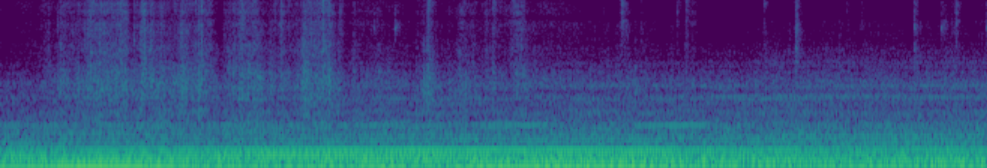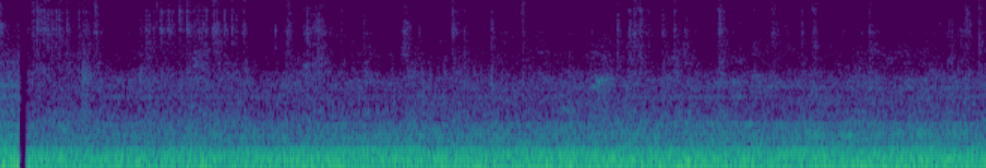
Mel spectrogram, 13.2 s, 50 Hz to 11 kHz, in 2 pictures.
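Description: Cabin noise inside a Chiltern Railways class 168 diesel multiple unit on the move: a steady low drone and rumble from the running gear and underfloor diesel engine. It cuts out for an instant about halfway through, then carries on with a lighter low drone.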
